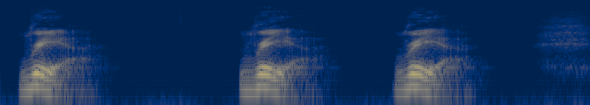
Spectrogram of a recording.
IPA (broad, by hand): rɪə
